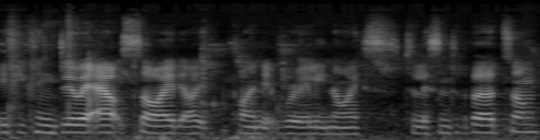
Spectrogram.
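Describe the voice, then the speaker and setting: Her intonation stays fairly even as the woman talks at a fairly low pitch. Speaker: circus fitness instructor. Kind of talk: casual chat; guided meditation. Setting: outdoors. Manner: slow; soft-spoken.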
